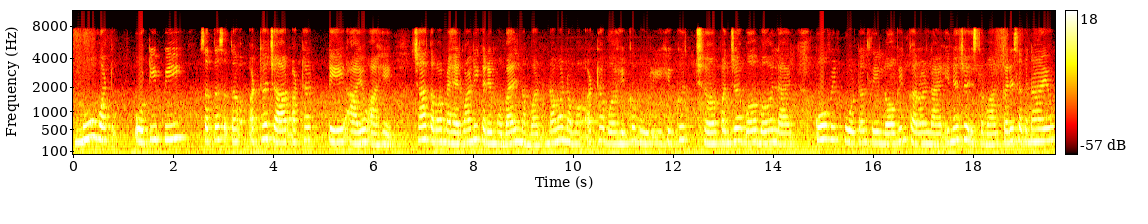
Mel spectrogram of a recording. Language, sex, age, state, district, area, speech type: Sindhi, female, 45-60, Maharashtra, Mumbai Suburban, urban, read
